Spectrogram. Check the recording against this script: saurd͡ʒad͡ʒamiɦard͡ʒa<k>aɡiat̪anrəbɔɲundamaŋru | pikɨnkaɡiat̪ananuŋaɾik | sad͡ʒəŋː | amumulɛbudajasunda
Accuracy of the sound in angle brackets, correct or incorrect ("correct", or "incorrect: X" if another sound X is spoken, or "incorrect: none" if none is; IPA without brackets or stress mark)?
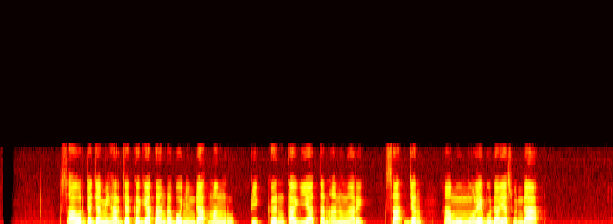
correct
